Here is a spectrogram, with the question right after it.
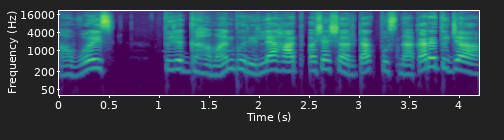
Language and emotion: Goan Konkani, disgusted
